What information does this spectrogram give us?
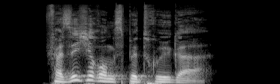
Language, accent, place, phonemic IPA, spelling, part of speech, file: German, Germany, Berlin, /fɛɐ̯ˈzɪçəʁʊŋs.bəˌtʁyːɡɐ/, Versicherungsbetrüger, noun, De-Versicherungsbetrüger.ogg
- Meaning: insurance swindler, insurance fraudster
